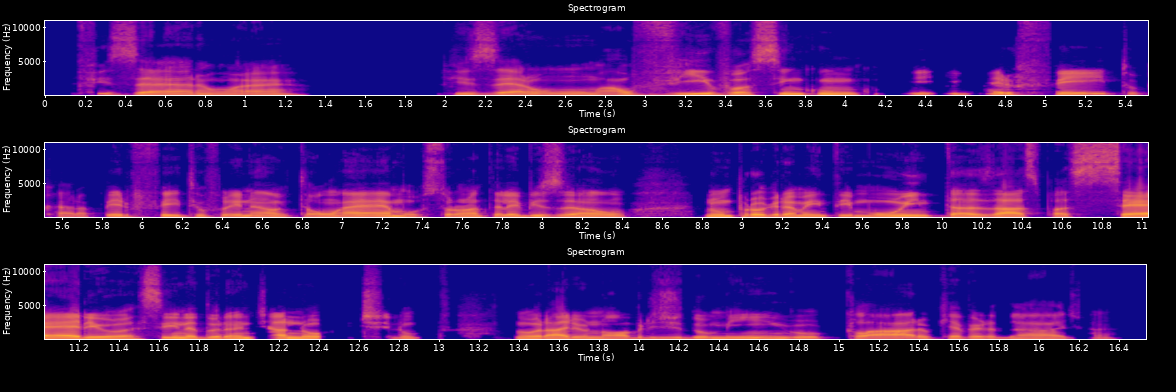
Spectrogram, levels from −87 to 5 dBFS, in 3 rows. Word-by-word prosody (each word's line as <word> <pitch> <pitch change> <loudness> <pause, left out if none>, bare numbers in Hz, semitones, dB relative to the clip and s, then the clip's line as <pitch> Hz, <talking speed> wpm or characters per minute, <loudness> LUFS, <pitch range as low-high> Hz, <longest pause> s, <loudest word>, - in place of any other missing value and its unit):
Fizeram, 115 -4 -2
é. 100 +2 -5 0.7
Fizeram 105 +2 -1
um 115 -6 -4
ao 100 +3 -1
vivo, 105 +4 0
assim, 115 +4 0
com 115 -3 +2
c - - -17 0.2
e 120 -1 -7
e 125 - -6
perfeito 130 0 -2
cara, 95 0 -9
perfeito. 120 +1 -3
Eu - - -5
falei: 125 +2 -3
"Não, 135 +1 0
então - - -3
é, 135 -4 +3
mostrou 90 -1 -2
na 95 - +1
televisão, 105 -3 0 0.4
num 105 0 +2
programa 105 -1 +3
entre 105 +2 -3
muitas, 110 0 +2
aspas, 95 -1 +2
'sério', 100 -7 +6
assim, 100 +4 0
né, 110 - +5
durante 100 +2 0
a 110 - +5
noite, 95 -2 +3 0.3
no - - -7
p - - -32 0.3
no 95 - -1
horário 100 +4 +3
nobre 105 +2 -3
de 105 0 -6
domingo, 100 - -2
claro - - +2
que - - -8
é - - 0
verdade, 85 -2 -5
né". - - -17
105 Hz, 165 wpm, -22 LUFS, 100-120 Hz, 0.7 s, sério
